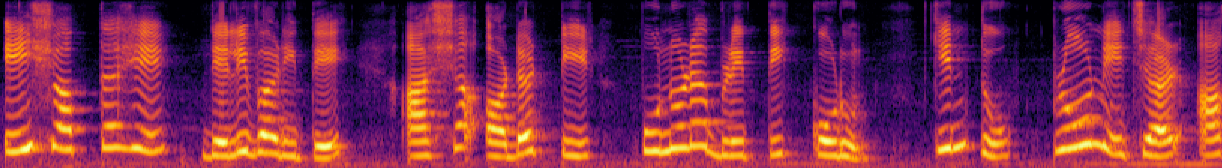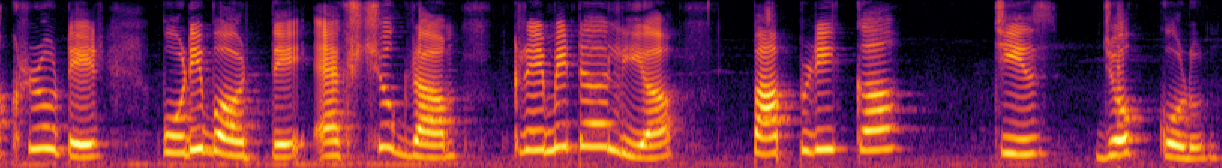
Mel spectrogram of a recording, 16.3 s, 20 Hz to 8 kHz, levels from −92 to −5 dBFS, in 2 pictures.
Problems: constant background noise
